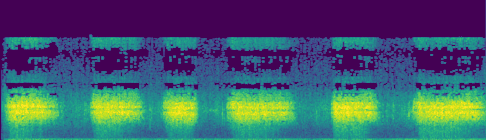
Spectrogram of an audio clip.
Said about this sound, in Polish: odwłoka i wtedy powstaje dźwięk takiego syku bardzo głośnego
